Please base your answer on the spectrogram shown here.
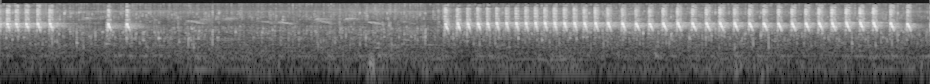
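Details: Pied triller, known locally as kapas tembak, giving its 'super nembak-nembak' song: a short trill opens, then after a quiet spell a long, even burst of rapid clipped notes runs for about five seconds.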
